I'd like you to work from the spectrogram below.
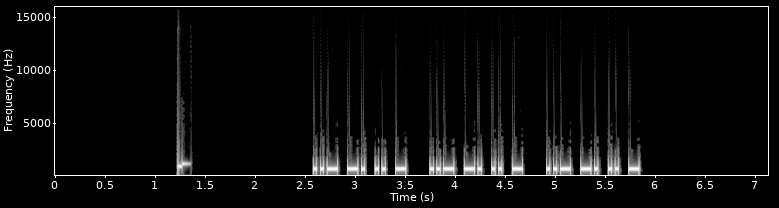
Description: Morse code, heard as a keyed tone, about 34 wpm, 700 Hz. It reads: UNIT UNIT UNIT
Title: Top 500 Words Repeated 35wpm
